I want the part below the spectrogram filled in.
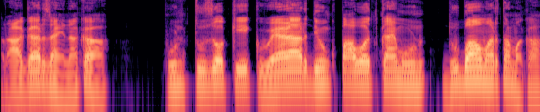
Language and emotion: Goan Konkani, fearful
